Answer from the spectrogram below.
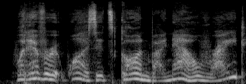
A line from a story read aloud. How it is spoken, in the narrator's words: whispered so quietly it was difficult to understand him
